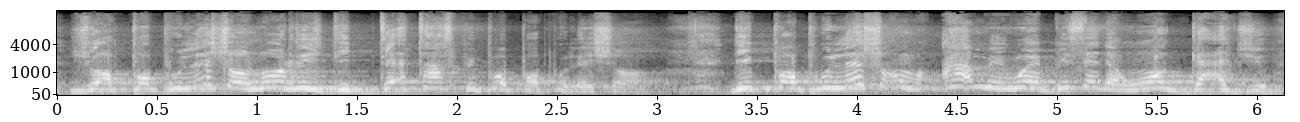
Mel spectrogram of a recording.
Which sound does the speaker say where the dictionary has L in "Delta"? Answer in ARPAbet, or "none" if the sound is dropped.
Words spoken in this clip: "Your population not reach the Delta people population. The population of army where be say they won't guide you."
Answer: none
